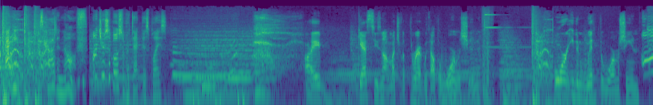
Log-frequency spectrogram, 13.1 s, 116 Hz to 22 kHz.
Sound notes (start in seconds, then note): 5.0 sigh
